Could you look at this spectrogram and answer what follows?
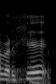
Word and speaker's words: Bergé: Está con nosotros Bergé, presidenta del Colegio Profesional de Psicopedagogos. Espero estar pronunciando bien tu apellido.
